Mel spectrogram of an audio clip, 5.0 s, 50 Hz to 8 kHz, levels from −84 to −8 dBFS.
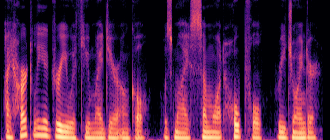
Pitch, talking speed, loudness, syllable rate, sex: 110 Hz, 155 wpm, -19 LUFS, 5.2 syllables/s, male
